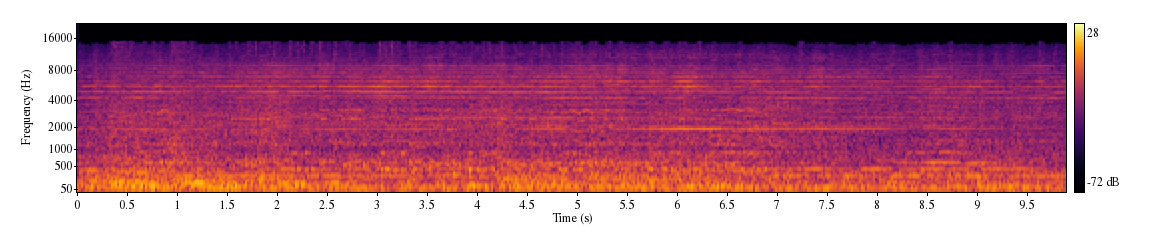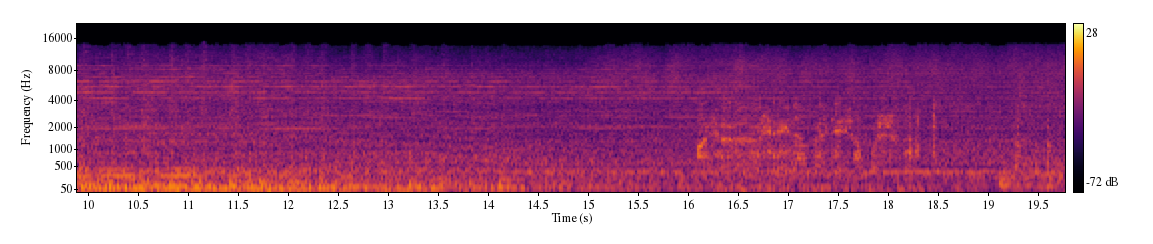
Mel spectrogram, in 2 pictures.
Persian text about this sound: صدای دو فروند هواپیمای F4 که از تو فرودگاه پرواز کردن از خواب بیدار شدم.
